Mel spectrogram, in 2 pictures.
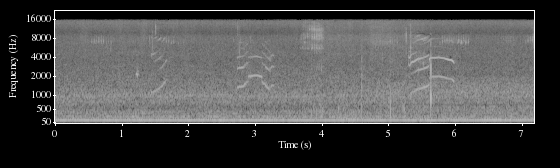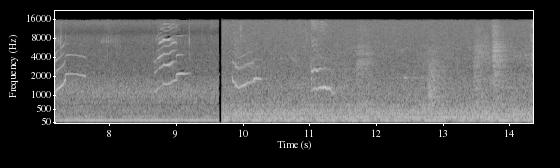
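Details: Cats and kittens meowing in a compilation: several short, high, arched mewing calls in the first nine seconds over a steady low hum, then a noisier stretch with fainter calls.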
